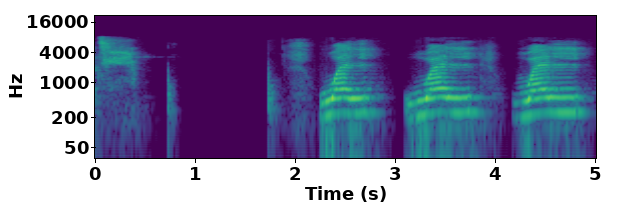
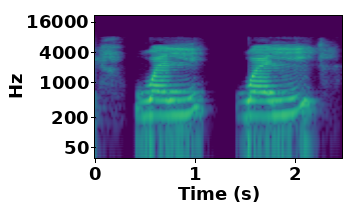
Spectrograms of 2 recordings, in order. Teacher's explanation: लाम पढ़ते वक्त में जबान वहां हमारे ऊपर मसोड़ों को चिपकने की वजह से आवाज बाजू से निकल रही है, वल वल, हमारे मुंह के दोनों साइड से सब बाहर से आवाज निकल रही है, वल वल वल फतह, वल फतह, इस तरह से।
